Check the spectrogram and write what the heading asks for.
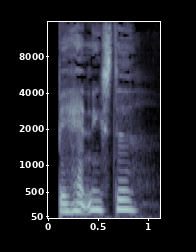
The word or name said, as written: behandlingssted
